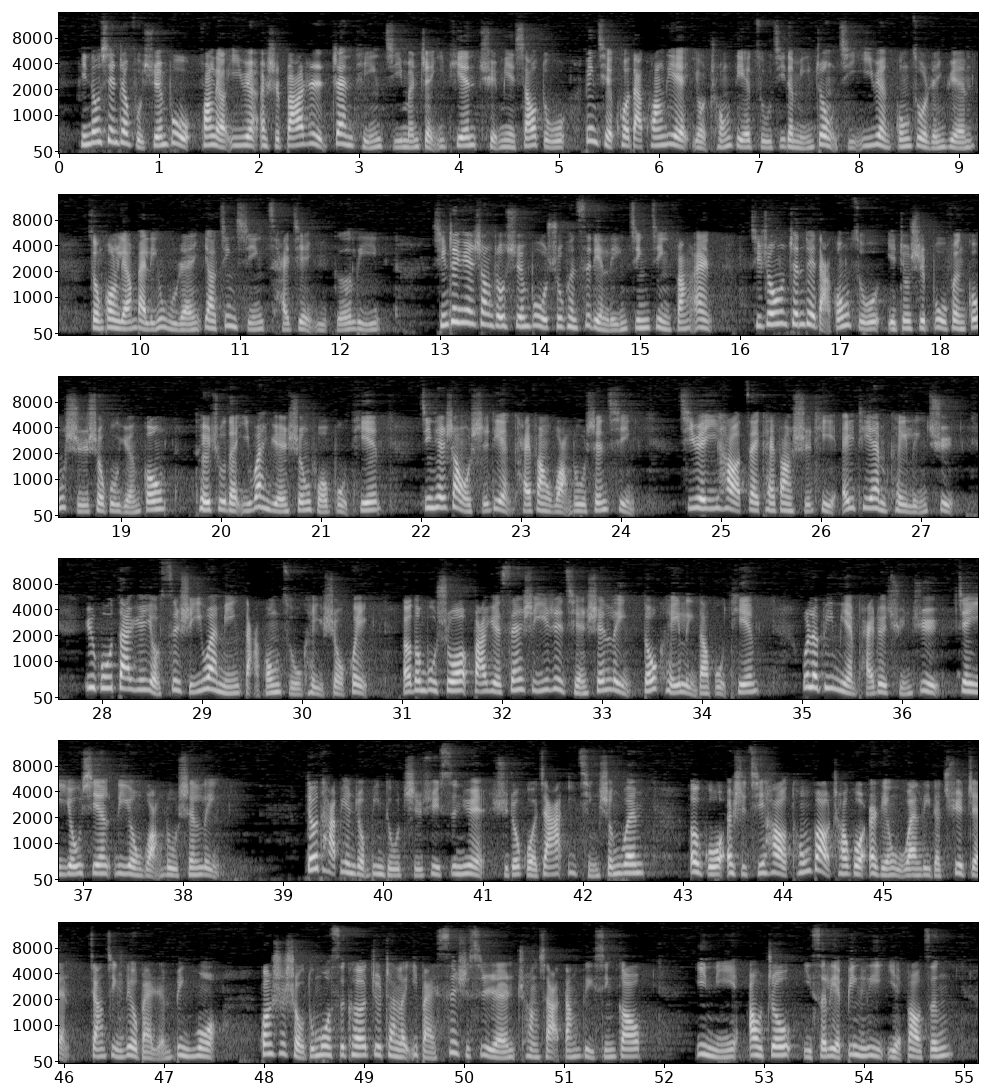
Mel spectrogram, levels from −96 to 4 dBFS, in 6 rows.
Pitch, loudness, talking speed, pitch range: 200 Hz, -22 LUFS, 295 characters per minute, 175-225 Hz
